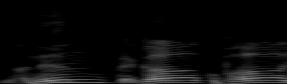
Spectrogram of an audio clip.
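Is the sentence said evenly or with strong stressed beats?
stressed beats. Some syllables get strong English-like stress. The speaker calls it wrong. "이렇게 안 하잖아요"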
